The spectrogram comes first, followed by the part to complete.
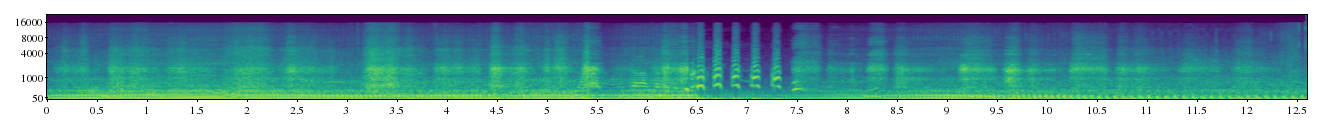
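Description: BMW G310GS single-cylinder engine running at low speed up a rough, rocky dirt track, with small knocks from the bike jolting over stones. The engine note drops away briefly about six and a half seconds in, then picks up again.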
